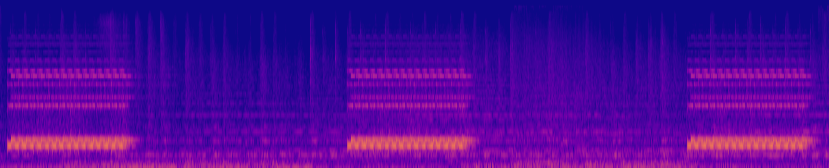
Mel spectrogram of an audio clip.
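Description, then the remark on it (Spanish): A telephone rings three times, each ring a loud, steady electronic trill lasting about two seconds, separated by pauses filled with low background noise. No one speaks. “Sonó el timbre hasta en tres ocasiones.”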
